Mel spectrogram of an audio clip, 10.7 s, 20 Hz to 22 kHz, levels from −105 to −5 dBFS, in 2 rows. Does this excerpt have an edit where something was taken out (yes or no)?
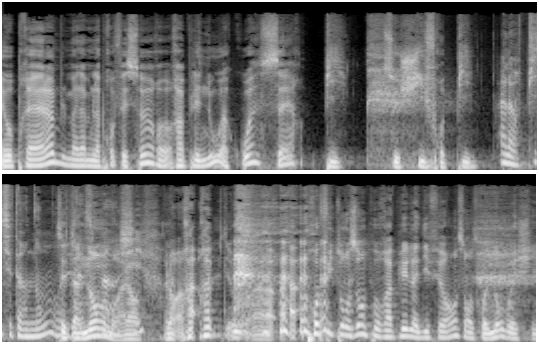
no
